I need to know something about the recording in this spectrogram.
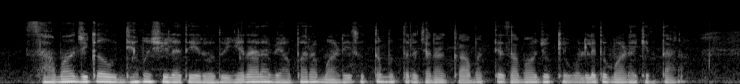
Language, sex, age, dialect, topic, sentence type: Kannada, male, 25-30, Central, banking, statement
